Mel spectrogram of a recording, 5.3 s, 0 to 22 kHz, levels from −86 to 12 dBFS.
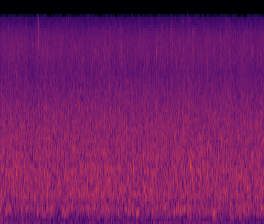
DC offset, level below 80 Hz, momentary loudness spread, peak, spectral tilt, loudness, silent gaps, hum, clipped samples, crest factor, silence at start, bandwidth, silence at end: under 0.1%; -60 dBFS; 1 LU; -14 dBFS; -1 dB/octave; -31 LUFS; none; none; under 0.1%; 18 dB; 0 s; 16 kHz; 0 s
